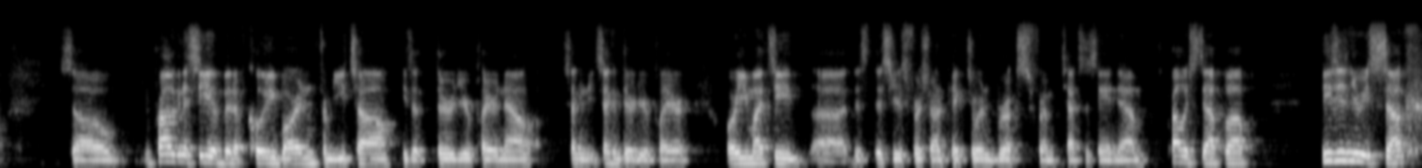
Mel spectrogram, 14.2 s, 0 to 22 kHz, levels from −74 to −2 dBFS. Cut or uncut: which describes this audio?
cut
